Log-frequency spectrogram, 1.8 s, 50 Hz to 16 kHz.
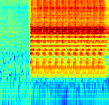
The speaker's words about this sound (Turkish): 7 çeşit korna. Bastığımızda korna değişiyor. Şöyle bir deneyelim, test edelim.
